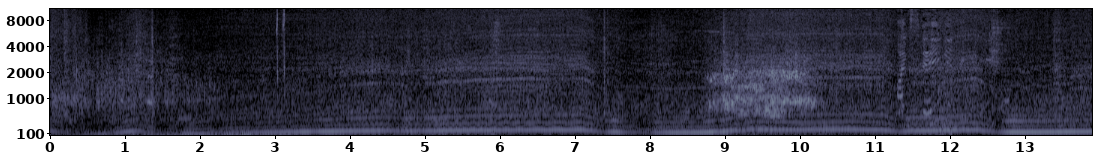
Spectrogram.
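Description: A car engine hums and revs up and down as a car drives along a road.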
